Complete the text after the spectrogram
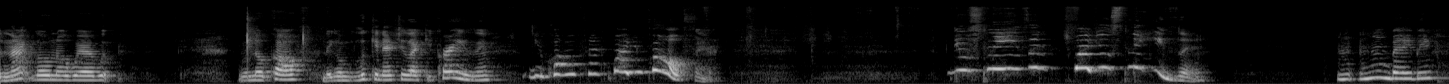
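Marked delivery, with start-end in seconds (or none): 5.3-14.4 nosy high voice. Retold or imitated. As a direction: imitate a nosy busybody. Imitates nosy people again.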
